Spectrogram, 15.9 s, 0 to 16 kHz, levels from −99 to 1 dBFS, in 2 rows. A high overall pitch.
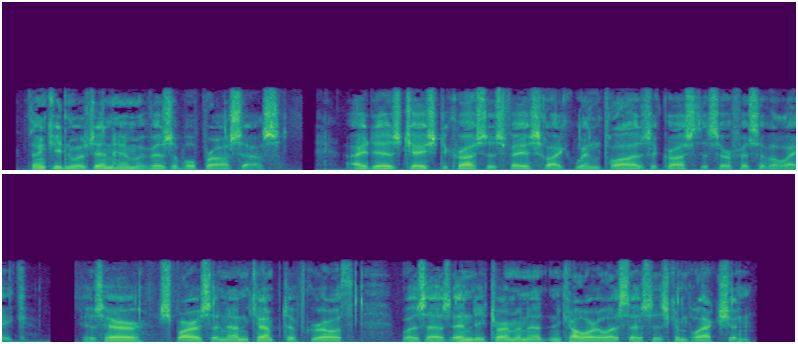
No: very low, 95 Hz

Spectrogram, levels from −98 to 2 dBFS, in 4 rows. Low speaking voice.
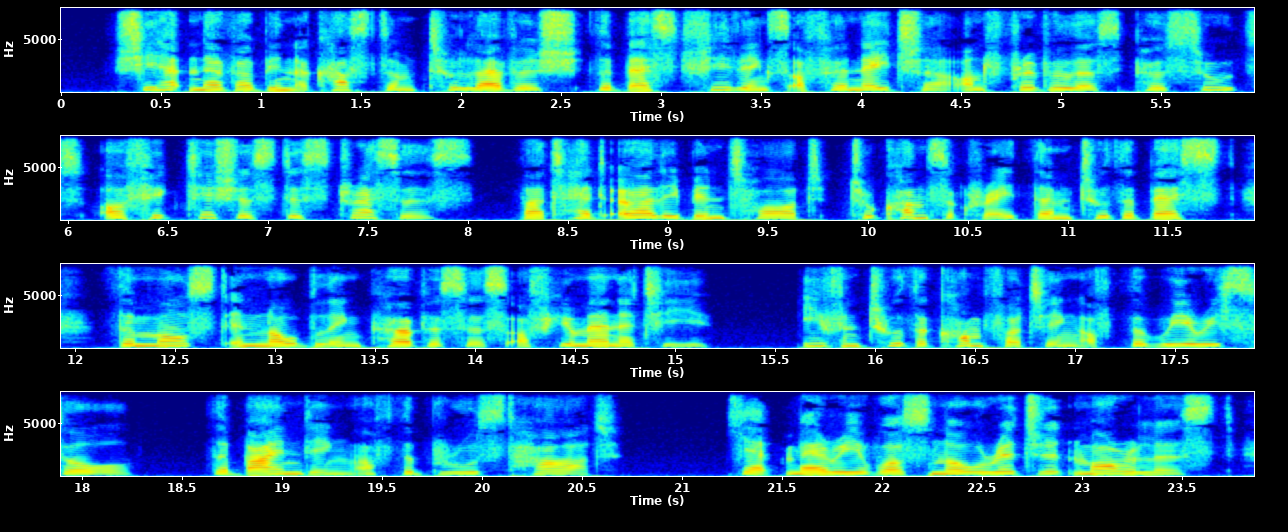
No: high, 210 Hz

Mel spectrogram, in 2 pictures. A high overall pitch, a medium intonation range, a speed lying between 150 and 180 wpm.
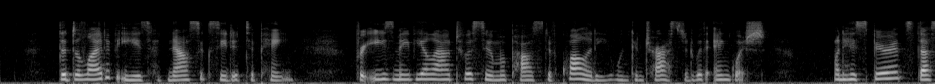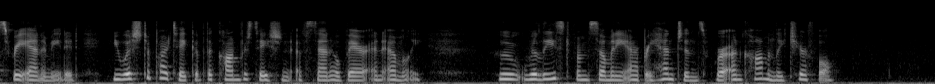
Yes: high, 220 Hz; average, 3.0 semitones; average, 155 wpm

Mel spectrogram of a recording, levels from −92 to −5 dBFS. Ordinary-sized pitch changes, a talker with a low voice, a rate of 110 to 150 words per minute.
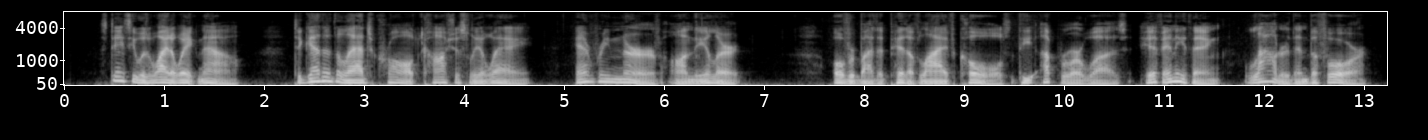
No: wide, 7.8 semitones; very low, 90 Hz; average, 145 wpm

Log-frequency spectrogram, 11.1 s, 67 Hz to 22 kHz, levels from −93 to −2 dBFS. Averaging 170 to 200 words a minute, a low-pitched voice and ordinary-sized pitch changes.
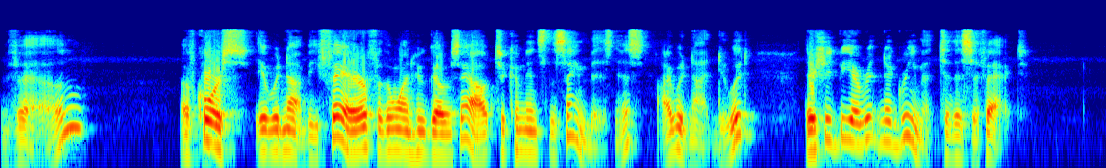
No: average, 180 wpm; low, 130 Hz; wide, 7.3 semitones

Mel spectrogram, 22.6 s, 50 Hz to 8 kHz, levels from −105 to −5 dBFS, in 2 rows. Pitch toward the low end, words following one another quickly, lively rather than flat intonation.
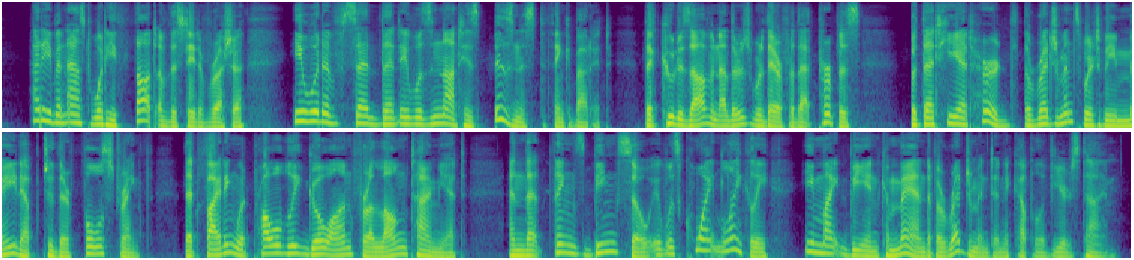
Yes: low, 130 Hz; fast, 230 wpm; wide, 7.9 semitones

